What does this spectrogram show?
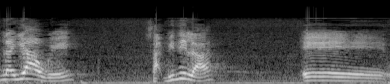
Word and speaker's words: Yahweh: Diyos eh pino-pronounce na Yahwe. Sabi nila eh while it is almost if not quite certain that the name was originally pronounced Yahwe this sabi nitong mga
